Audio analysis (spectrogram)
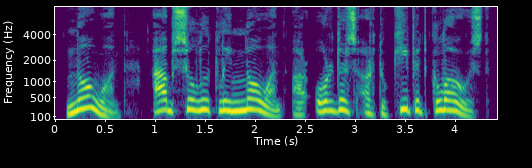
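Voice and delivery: high and loud; agitated insistence. Acted. Officer answering Bourne, high and loud. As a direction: insist it emphatically.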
